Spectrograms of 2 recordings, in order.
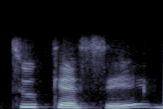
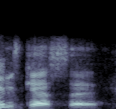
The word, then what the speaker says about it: tout casser: So it's you should pronounce it TOUT CASSER, but it's quite good. – TOUT CASSER, my apologies.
